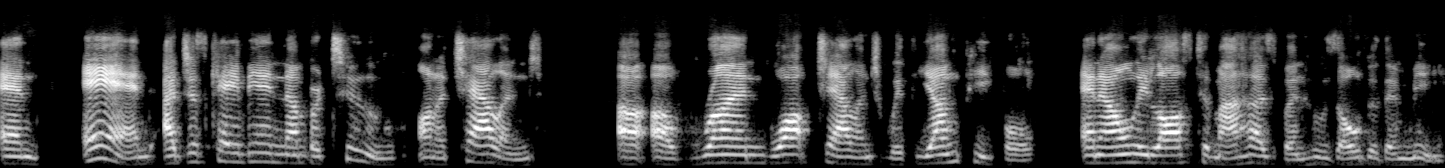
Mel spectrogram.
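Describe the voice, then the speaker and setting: Using lively intonation, a woman with a fairly low pitch speaks at a fairly slow pace, with a dry, close sound and no echo. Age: 60s. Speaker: tower garden advocate. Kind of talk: video call testimony. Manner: halting with many fillers.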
